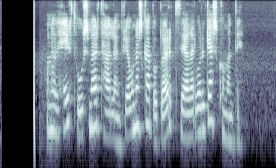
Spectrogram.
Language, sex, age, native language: Icelandic, female, 40-49, Icelandic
